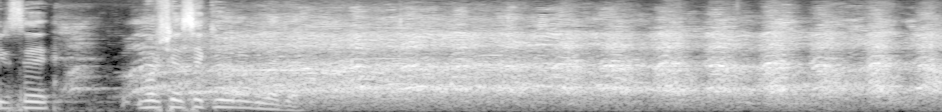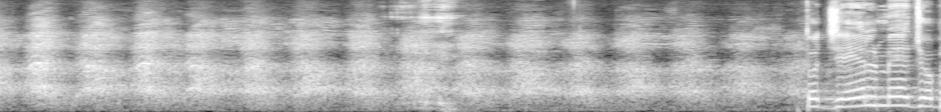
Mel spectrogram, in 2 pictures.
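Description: A large crowd of men chants together in a steady rhythm, echoing in a large hall.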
